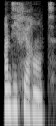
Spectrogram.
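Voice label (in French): "indifferente", French; estados animo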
